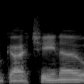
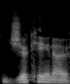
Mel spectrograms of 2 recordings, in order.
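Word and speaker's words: Giacchino: know got handsome and I'm going to pronounce it Michael guy Chino or oh yeah I think right just because I'm a Michael jukino fan I think it's jokino um yeah um but yeah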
